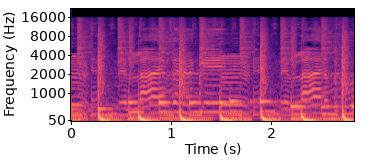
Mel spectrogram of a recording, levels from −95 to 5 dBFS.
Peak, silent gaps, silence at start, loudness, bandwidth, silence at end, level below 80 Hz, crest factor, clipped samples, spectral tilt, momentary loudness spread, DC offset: -4 dBFS; none; 0 s; -20 LUFS; 16.5 kHz; 0 s; -24 dBFS; 16 dB; under 0.1%; -5 dB/octave; 2 LU; under 0.1%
